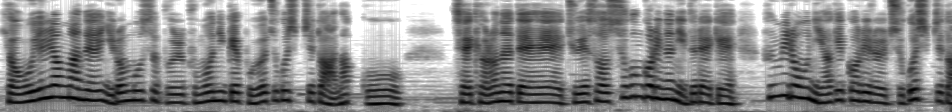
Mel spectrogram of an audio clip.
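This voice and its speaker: A woman reading a scripted first-person story in a measured, polite storytelling delivery. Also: on the low side. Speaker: story channel narrator. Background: background music.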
